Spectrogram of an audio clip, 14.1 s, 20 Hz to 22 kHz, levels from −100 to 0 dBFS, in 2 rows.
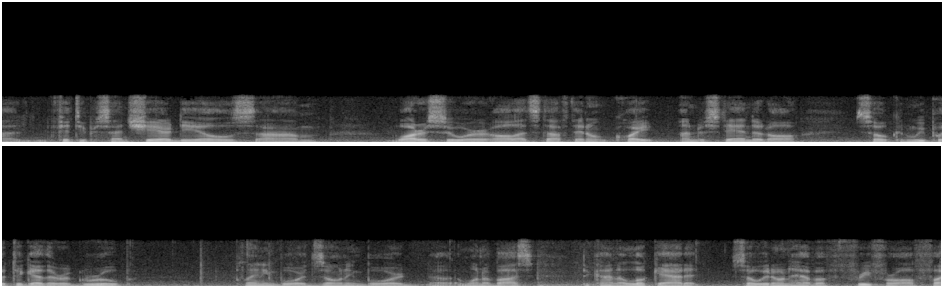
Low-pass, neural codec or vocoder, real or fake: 7.2 kHz; none; real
